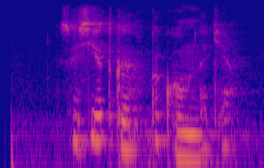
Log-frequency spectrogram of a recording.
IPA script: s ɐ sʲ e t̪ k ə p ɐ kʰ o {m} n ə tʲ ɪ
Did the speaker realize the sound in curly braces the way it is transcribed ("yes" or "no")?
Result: yes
